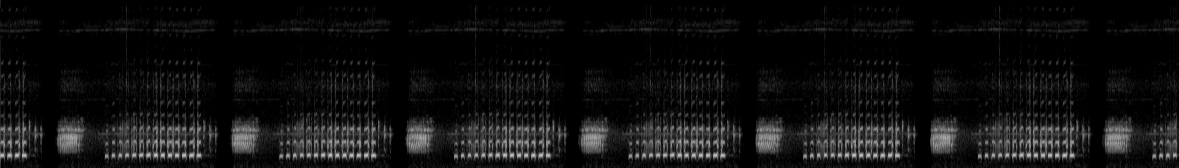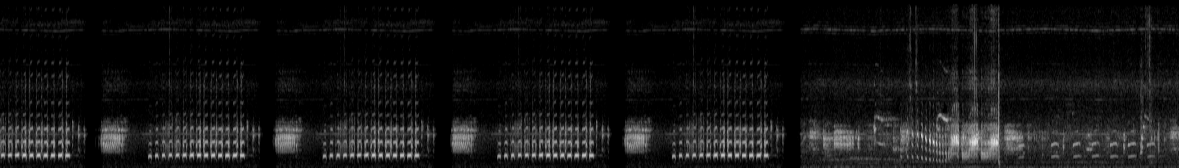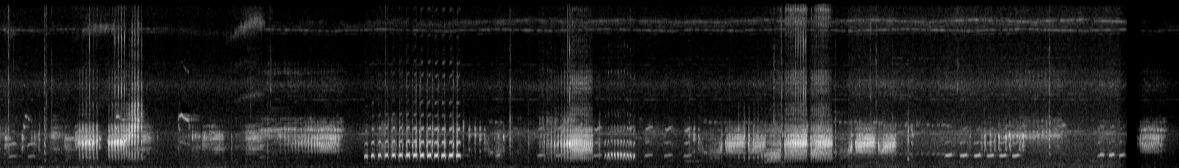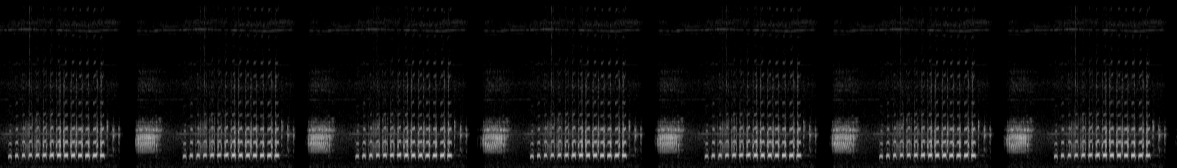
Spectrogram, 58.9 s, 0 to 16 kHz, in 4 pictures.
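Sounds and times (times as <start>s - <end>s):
bird singing trills and whistles: 24.8s - 44.0s.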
